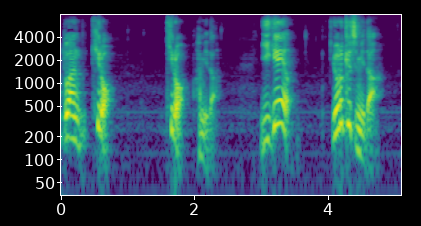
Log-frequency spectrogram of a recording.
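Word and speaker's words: 岐路: 기로는 발음 또한 키로.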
